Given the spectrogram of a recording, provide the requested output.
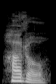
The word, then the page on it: huddle: American English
